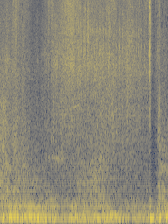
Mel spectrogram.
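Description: A fire spell cast in a Harry Potter video game bursts out as a dense, roaring boom that rumbles steadily for the whole stretch, with a sharper flare of crackling burst near the end.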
